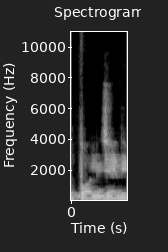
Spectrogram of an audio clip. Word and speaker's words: polygyny: यहाँ पे प्रोनाउंसिएशन हम लोग जाइनी करेंगे, और जब GYNECOLO गाइनेकोलॉज वो जब लिखेंगे तब उसका उच्चारण गाइनेकोलॉजिस्ट हो गया।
